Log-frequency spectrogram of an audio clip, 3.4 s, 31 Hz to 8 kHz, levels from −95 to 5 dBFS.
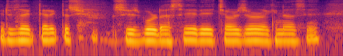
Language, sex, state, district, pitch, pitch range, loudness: Nagamese, male, Nagaland, Dimapur, 145 Hz, 140-150 Hz, -17 LUFS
